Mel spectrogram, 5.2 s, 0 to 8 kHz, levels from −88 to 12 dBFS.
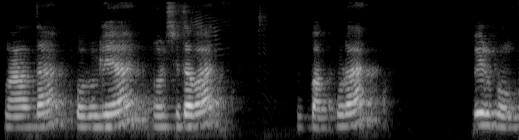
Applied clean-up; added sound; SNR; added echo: neural mask model DeepFilterNet 3.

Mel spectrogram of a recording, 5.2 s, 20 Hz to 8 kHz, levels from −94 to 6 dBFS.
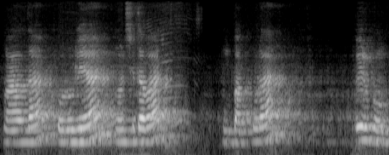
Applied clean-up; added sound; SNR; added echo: neural separator model SepFormer DNS4.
